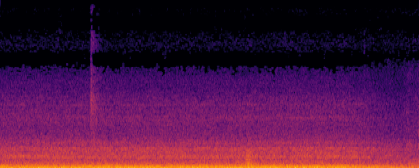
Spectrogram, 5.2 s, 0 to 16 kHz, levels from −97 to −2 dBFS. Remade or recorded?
recorded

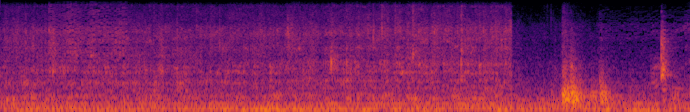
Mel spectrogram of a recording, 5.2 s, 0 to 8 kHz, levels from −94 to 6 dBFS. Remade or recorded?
remade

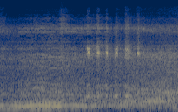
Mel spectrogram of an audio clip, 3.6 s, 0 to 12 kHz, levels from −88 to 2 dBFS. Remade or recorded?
remade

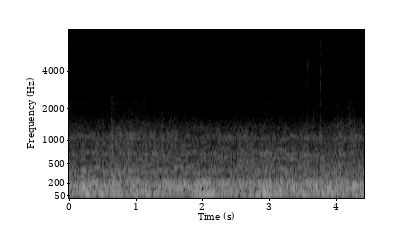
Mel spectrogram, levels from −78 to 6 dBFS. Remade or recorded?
remade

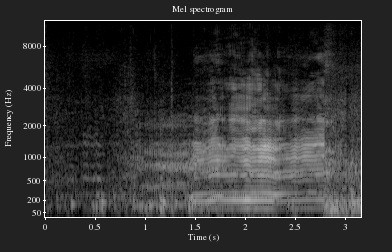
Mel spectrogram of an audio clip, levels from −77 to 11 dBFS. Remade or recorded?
recorded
